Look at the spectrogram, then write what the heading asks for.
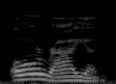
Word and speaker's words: Orion: The Hunter's name is Orion. You say it like this, Orion.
